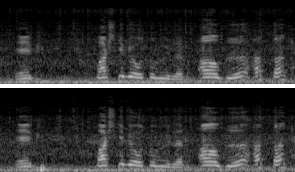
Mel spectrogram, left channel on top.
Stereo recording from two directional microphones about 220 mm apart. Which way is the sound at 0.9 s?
Centre (ahead or behind).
